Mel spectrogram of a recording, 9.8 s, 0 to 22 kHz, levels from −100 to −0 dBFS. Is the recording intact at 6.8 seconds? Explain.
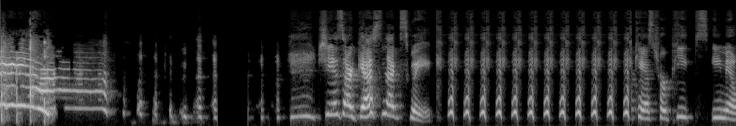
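No, 6.8 s falls inside a broken-record loop running 6.06 to 8.43 s: a 213 ms fragment repeats eleven times, likely from a stalled player or stream.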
